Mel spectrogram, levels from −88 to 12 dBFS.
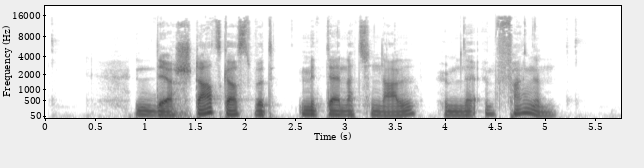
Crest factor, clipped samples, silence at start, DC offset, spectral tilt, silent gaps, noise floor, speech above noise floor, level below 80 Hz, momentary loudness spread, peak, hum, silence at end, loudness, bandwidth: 20 dB; under 0.1%; 0.9 s; under 0.1%; -6 dB/octave; none; -67 dBFS; 43 dB; -44 dBFS; 11 LU; -6 dBFS; none; 0.65 s; -25 LUFS; 16 kHz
